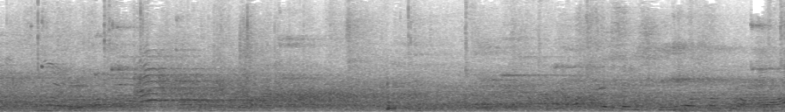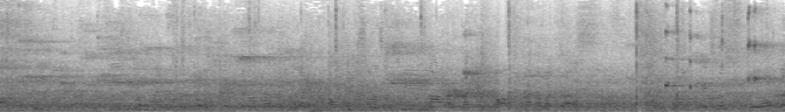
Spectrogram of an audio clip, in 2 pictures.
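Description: Many voices chatter and echo in a large hall.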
